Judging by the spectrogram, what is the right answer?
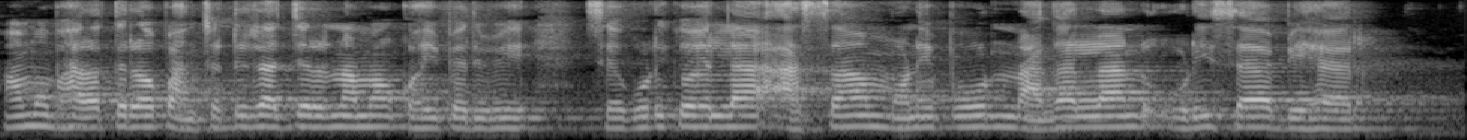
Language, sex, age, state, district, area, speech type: Odia, female, 60+, Odisha, Jajpur, rural, spontaneous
